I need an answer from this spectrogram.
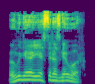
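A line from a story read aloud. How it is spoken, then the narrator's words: Deep bass voice. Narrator (Russian): пробасил Вышегор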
